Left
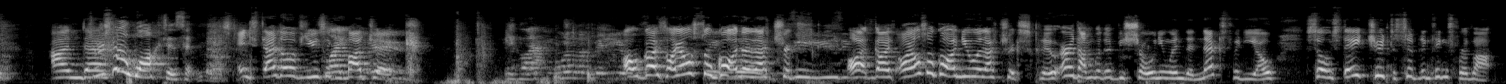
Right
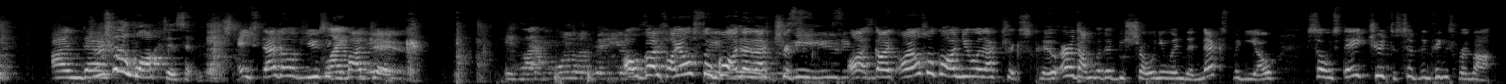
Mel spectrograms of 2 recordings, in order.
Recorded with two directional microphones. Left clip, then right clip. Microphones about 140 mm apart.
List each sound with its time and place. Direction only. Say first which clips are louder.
0.5 s a woman's voice: left 5 dB; centre (ahead or behind)
0.9 s a woman's voice: left 4 dB; 10° left (ahead or behind)
6.2 s speech: left 6 dB; 5° left (ahead or behind)
7.2 s a woman's voice: left 6 dB; 15° right (ahead or behind)
8.5 s a woman's voice: left 6 dB; 10° left (ahead or behind)
12.4 s a woman's voice: left 7 dB; 5° left (ahead or behind)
